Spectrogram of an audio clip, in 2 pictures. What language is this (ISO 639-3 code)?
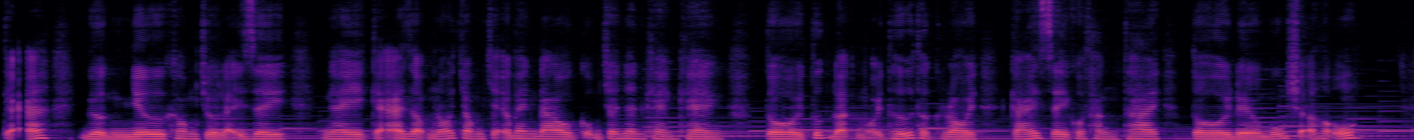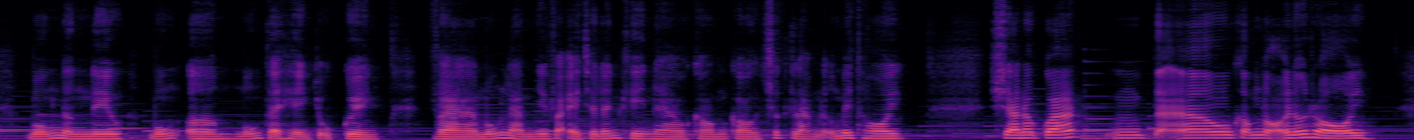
vie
